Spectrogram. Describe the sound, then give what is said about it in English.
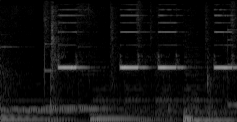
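A kitchen timer beeps while tempeh steams in a saucepan, giving a few high, short beeps over a steady low hum. “My timer has just rung, which means my tempeh is ready to be infused with flavor.”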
